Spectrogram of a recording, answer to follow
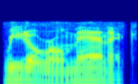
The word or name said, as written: Rhaeto-Romanic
